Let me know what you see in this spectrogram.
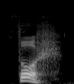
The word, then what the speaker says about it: Þór: Thor. I Googled how to pronounce it, and that's what it said.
